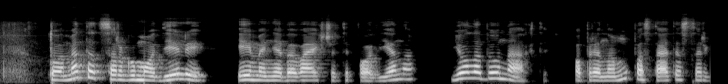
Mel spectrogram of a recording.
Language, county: Lithuanian, Šiauliai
